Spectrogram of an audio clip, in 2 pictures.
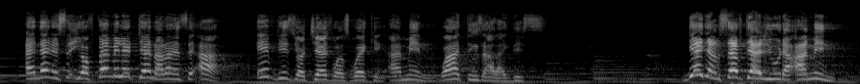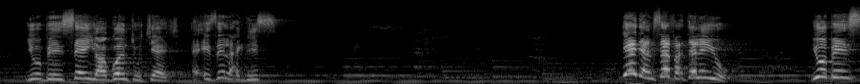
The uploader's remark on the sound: LIVE AT ABC ROBEGA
